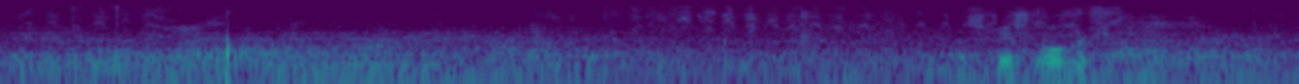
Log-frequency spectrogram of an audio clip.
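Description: Curling brooms scrubbing rapidly on the ice as a stone is swept. About a second in comes one sharp clack of granite curling stones colliding as the thrown stone makes a hit.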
